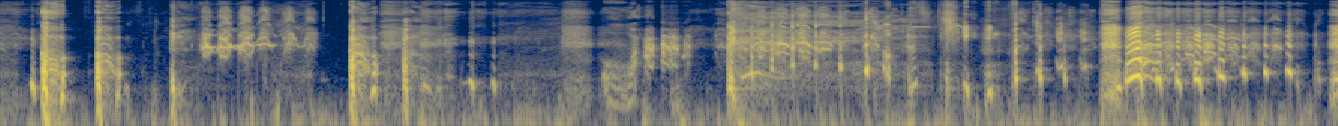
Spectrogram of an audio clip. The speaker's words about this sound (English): Cough. Yeah, it's still there. It just won't go away. And I kind of have a cough. You could hear it in my throat.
